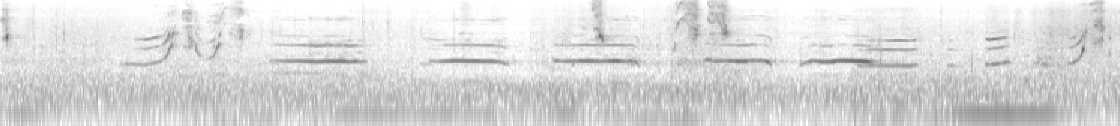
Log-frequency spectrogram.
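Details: Crying little monkey calling for its mother: repeated short, tonal wails, some swooping upward and some level with a downward fall, in uneven bursts about once a second, with squeaky upsweeps between them and a low steady hum.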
